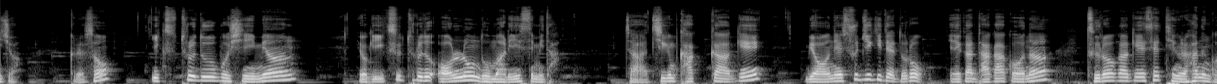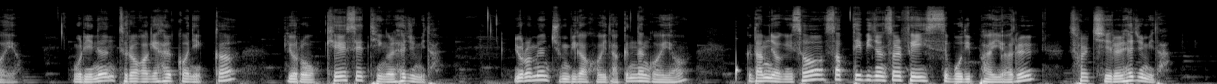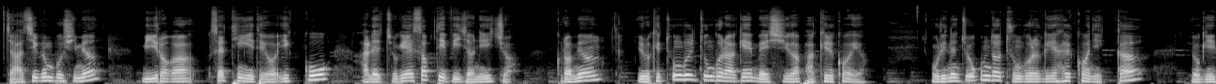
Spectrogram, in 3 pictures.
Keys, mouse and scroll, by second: 0.1 scroll up 1, 0.4 middle click, 0.6 scroll down 1, 1.5-5.8 drag, 6.1 middle click, 7.3 middle click, 9.1-15.1 drag, 15.1-15.7 middle drag, 16.0 scroll up 1, 16.2 Tab, 16.5-17.0 scroll down 3, 17.0 middle click, 17.8-18.8 middle drag, 19.0-19.4 scroll up 1, 19.4-19.9 scroll down 1, 20.0 middle click, 21.2-22.8 drag, 24.5 click, 25.0 click, 29.1-29.8 middle drag, 30.0 scroll down 1, 31.6 scroll up 1, 31.8-32.7 middle drag, 33.7 click.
